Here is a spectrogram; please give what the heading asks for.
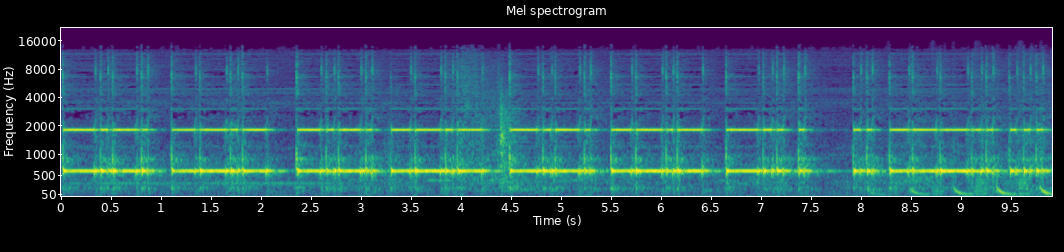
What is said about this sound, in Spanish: Hoy por hoy, decir telegrafía es decir radioaficionado. Suena así.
